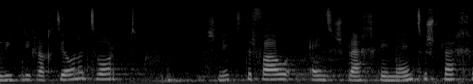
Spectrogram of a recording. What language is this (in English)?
Swiss German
